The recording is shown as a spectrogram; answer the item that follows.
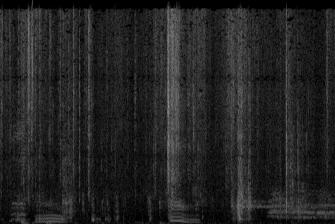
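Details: Belgian Malinois puppies aged five weeks, offspring of Helke and Hot Dog, in their pen away from their mother until midday nursing; several thin, wavering whines come in separate bursts, the last one higher and drawn out, over scuffling and soft knocks.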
